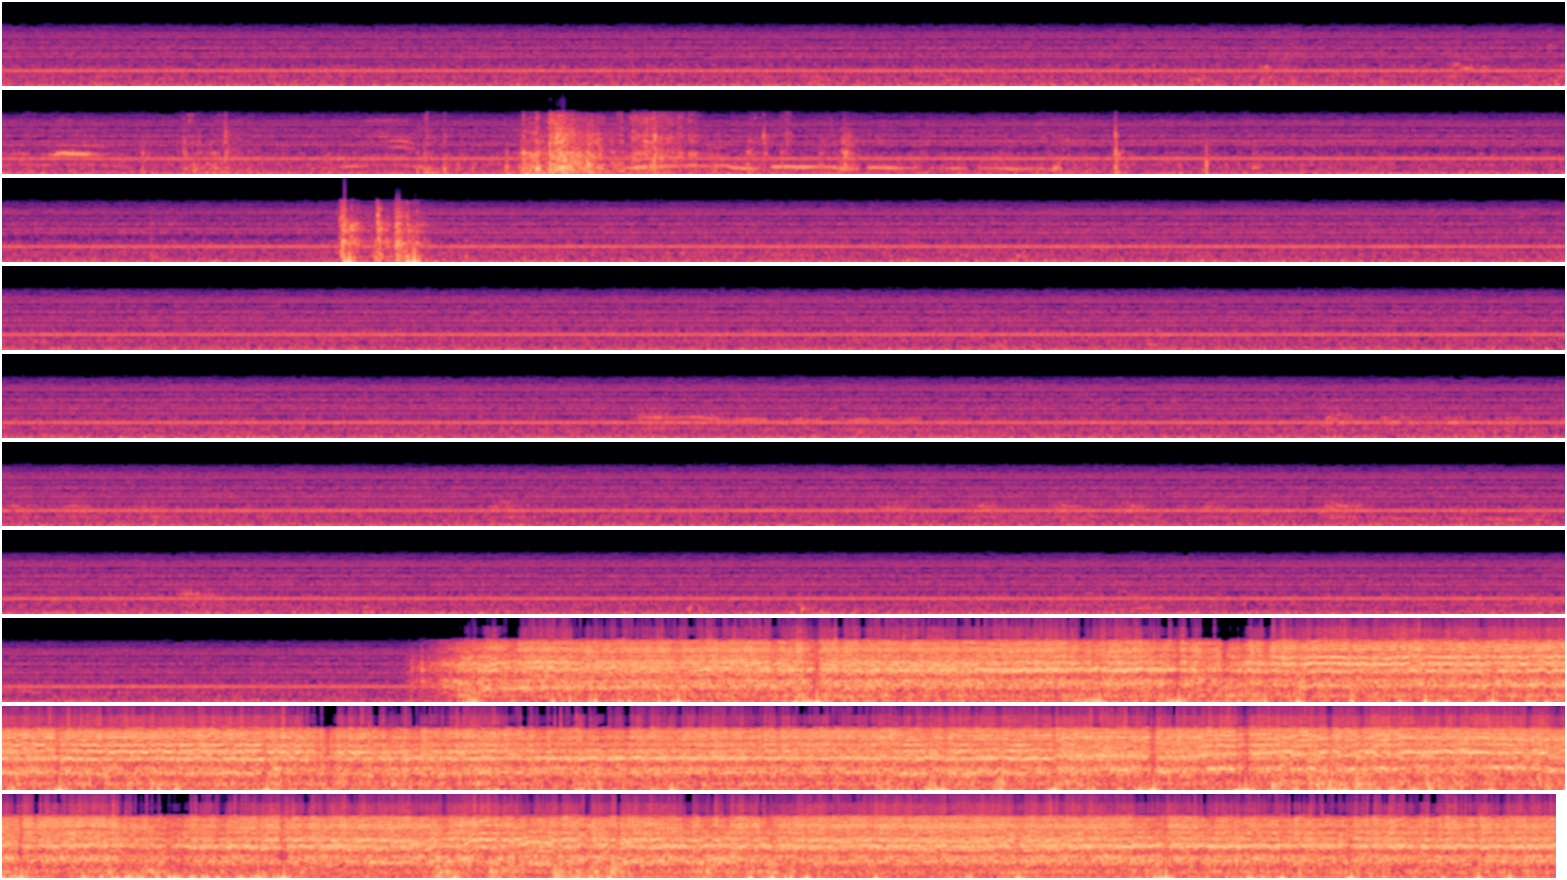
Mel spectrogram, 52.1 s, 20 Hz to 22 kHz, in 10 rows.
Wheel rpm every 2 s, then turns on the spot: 0, 0, 0, 0, 0, 0, 0, 0, 0, 0, 0, 0, 0, 0, 0, 0, 0, 0, 0, 170, 220, 220, 240, 270, 220, 220.
none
